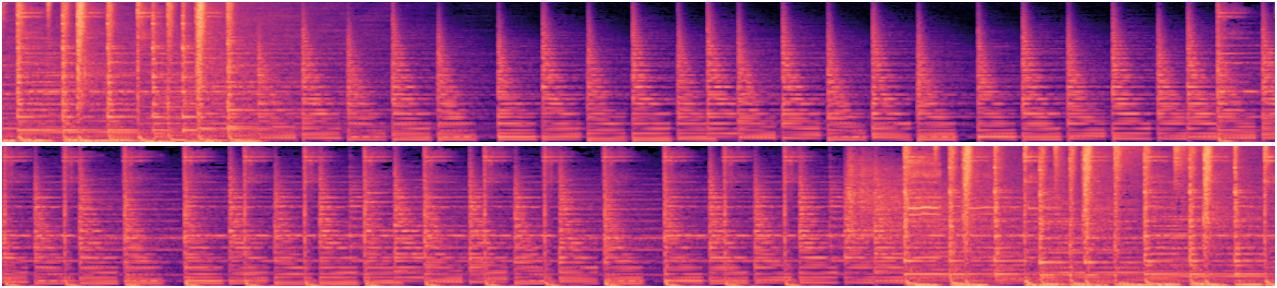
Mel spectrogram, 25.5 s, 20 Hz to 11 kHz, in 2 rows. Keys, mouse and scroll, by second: 10.6 double click, 15.8 double click, 22.3 double click.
